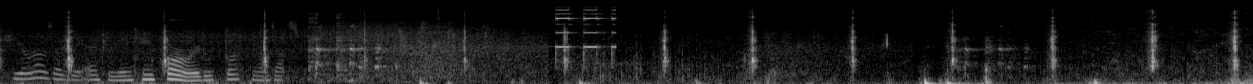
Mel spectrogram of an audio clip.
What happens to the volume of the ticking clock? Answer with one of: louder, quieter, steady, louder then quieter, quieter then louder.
quieter then louder.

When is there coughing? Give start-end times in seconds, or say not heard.
3.0-4.0, 9.6-10.3.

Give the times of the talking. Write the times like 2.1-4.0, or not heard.
0.0-3.0.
